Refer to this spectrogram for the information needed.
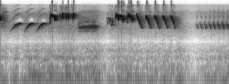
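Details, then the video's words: Yellow-fronted canary song used as a lure to prompt birds to sing in long rolling trills. Quick rising whistled slurs repeat four times, then buzzy warbled phrases, a fast run of repeated sweeping notes, a brief pause, and rapid chipping trills. "Pancingan tercepat burung mozambik biar gacor ngerol panjang"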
